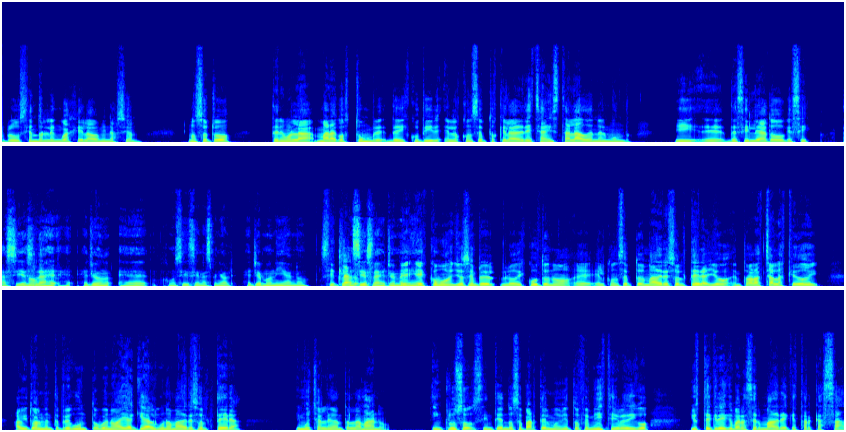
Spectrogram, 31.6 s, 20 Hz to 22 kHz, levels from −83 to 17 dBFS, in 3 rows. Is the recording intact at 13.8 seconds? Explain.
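Yes, the audio is intact at 13.8 seconds, with no audible fault at that moment.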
